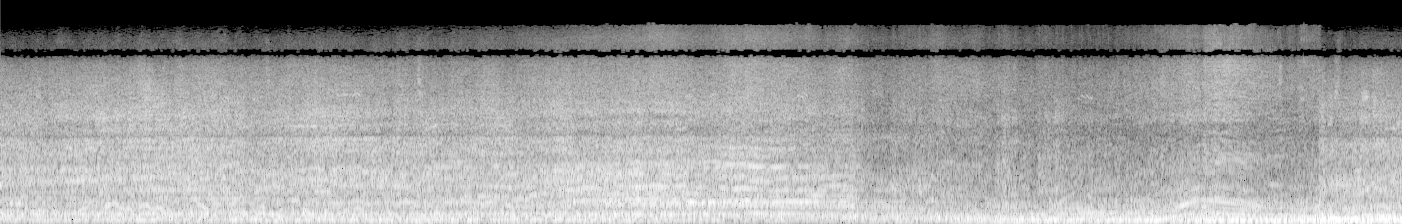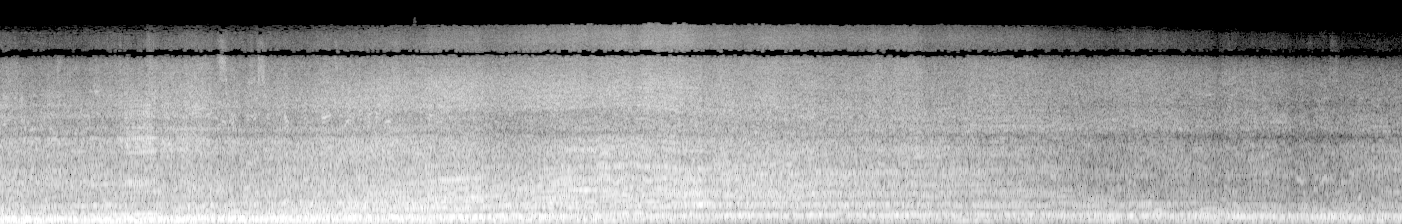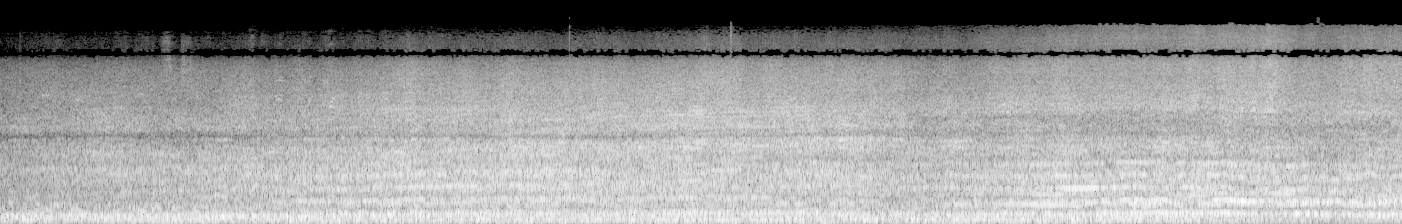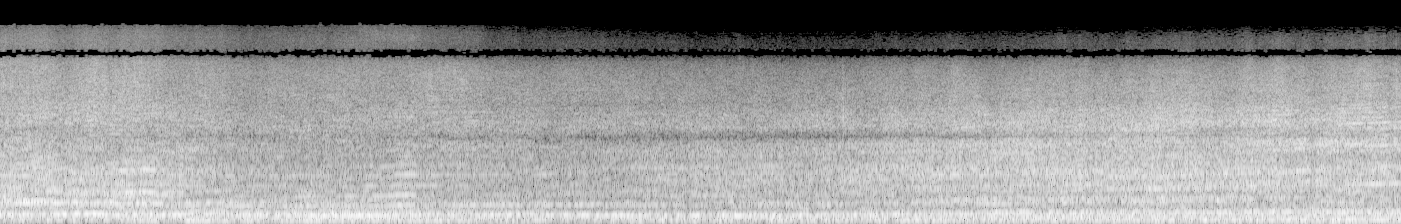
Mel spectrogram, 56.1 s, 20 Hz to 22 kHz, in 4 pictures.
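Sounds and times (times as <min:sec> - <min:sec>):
race car engines passing: 0:00.0 - 0:56.0.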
